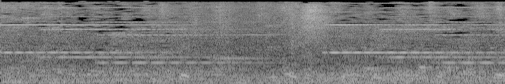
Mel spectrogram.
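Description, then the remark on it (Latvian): A voting bell rings in the Latvian Saeima plenary session as deputies are called to vote on a draft decision: a steady, shrill electric tone that holds without a break for about five seconds, with a low murmur of voices beneath it. “Lūdzu zvanu.”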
